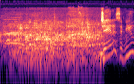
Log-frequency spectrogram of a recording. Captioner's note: laughter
